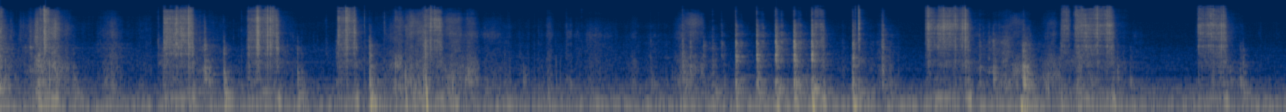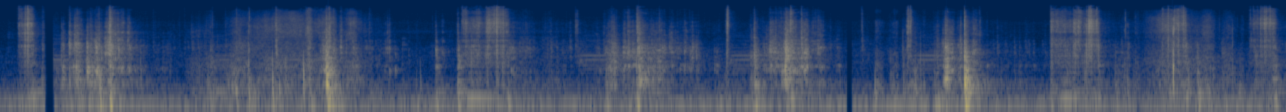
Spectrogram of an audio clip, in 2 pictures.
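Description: Stick (arc) welder crackling in short bursts, roughly every second or two with a few longer runs, as the electrode is struck and broken off again and again to lay stitch welds into thin, rusty sheet-metal floor pan and fill a hole. A low steady hum runs underneath.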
